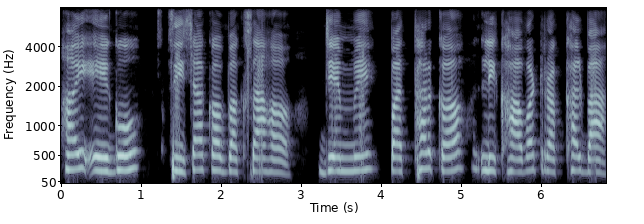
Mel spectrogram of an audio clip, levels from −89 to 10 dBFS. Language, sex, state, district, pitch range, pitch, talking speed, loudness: Bhojpuri, female, Uttar Pradesh, Ghazipur, 225-255 Hz, 235 Hz, 105 wpm, -15 LUFS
